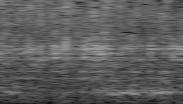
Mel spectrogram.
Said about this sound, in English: It broke three dishes and a cup, and now the toilet is backing up all kinds of water and bubbles all over the floor. See, I flush it. I flush it, and now all the water comes up.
